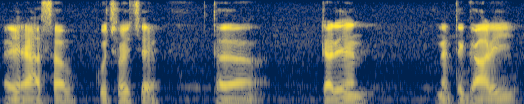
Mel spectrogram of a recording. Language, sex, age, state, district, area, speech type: Maithili, male, 45-60, Bihar, Begusarai, rural, spontaneous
